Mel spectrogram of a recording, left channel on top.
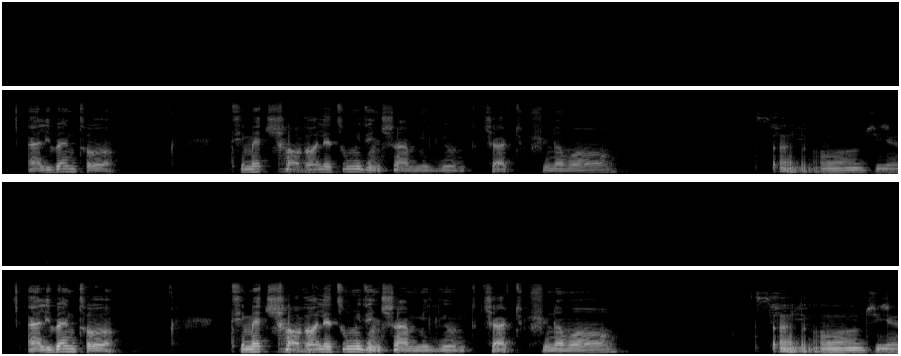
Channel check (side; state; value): left; quieter; 9.0 dB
